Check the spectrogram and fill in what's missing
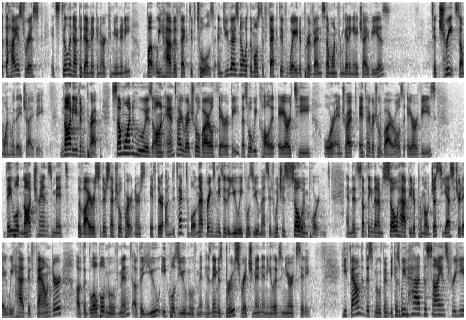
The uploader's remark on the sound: Beside The Point LIVE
